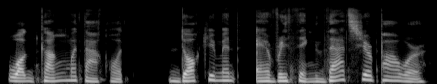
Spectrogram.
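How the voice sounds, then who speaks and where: Woman narrator as a supportive paralegal pal in a drama story, firm, lowish, dry. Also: unhurried, no room sound. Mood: encouraging.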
